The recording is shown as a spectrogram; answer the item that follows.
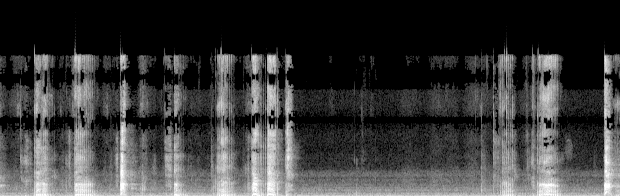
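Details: Mame shiba puppy named Koro, scared yet threatening a lint roller it plays with, gives short gruff barks and growl-barks in two bouts, about eight in the first six seconds, then three more near the end after a quiet gap.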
